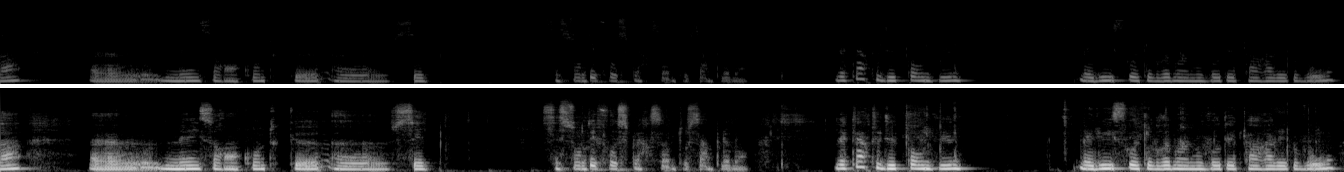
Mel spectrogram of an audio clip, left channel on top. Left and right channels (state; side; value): quieter; left; 25.6 dB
